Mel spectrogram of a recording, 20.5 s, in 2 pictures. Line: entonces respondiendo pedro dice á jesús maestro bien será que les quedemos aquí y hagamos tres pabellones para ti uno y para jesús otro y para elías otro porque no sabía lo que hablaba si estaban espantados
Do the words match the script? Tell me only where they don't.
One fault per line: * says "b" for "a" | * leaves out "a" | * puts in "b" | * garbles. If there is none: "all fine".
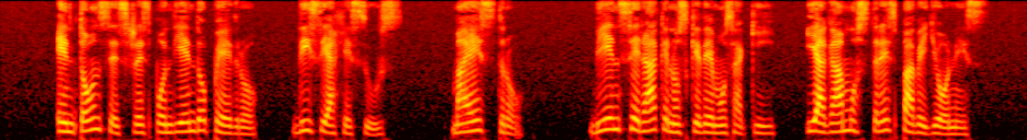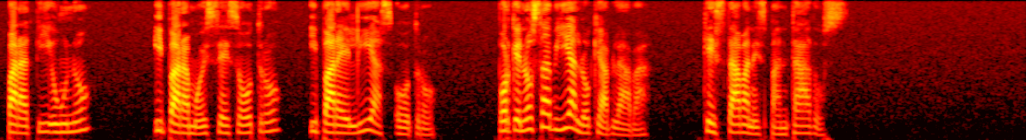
* says "nos" for "les"
* says "moisés" for "jesús"
* says "que" for "si"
